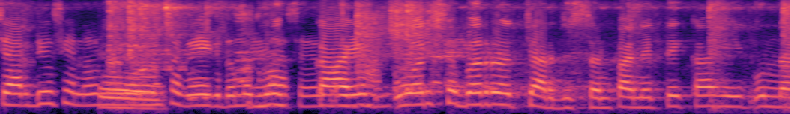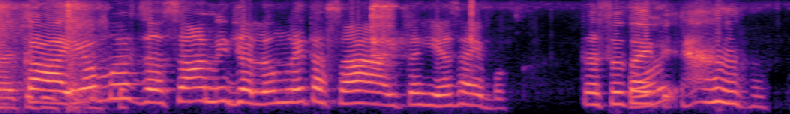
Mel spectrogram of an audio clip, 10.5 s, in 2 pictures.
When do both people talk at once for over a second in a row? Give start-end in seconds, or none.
0.7-2.6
